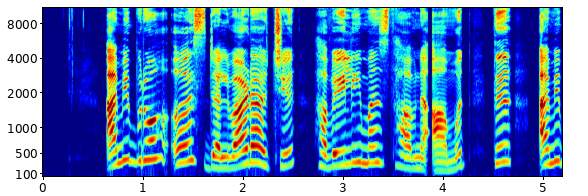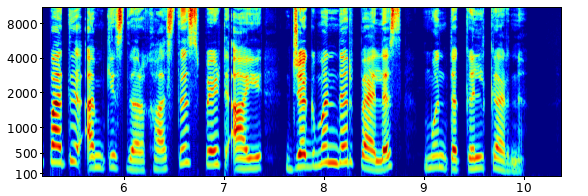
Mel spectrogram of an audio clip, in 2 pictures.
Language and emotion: Kashmiri, neutral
